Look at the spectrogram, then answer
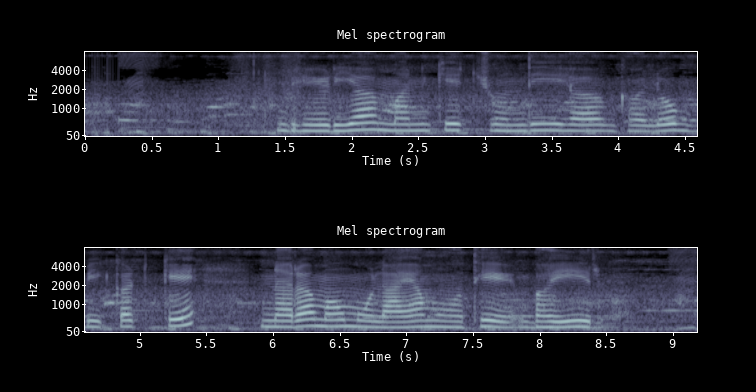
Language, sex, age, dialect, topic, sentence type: Chhattisgarhi, female, 18-24, Western/Budati/Khatahi, agriculture, statement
